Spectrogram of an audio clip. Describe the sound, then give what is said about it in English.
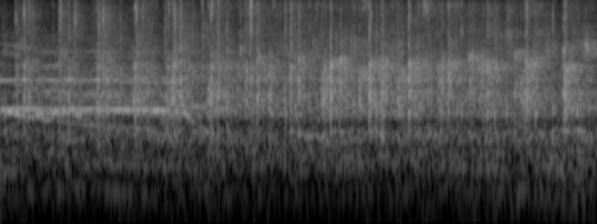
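An audience applauds for vitamin G (gratitude), a dense wash of many hands clapping at an even level throughout, with a faint tonal whine early on and no speech over it. “Clap it up for vitamin G.”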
